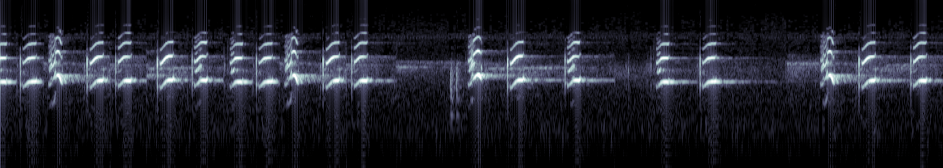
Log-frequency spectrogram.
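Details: Brazilian red-billed toucan calling in bursts of sharp, rising, nasal yelps packed closely together, with brief gaps between bursts and a low constant hum underneath.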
